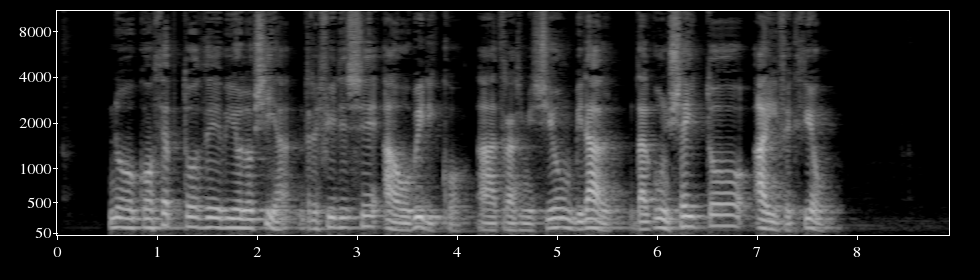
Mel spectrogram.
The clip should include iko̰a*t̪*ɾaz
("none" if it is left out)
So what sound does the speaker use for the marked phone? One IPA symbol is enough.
t̪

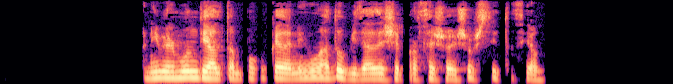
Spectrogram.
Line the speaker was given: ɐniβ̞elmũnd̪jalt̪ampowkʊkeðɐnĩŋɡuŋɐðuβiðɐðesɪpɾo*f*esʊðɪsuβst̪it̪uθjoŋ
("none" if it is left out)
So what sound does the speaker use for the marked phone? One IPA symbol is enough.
θ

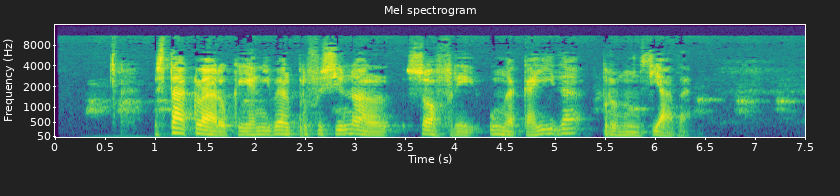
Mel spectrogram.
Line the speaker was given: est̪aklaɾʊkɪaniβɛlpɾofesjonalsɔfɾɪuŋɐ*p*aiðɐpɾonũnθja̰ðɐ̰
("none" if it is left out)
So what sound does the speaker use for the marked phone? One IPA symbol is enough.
k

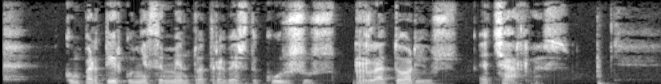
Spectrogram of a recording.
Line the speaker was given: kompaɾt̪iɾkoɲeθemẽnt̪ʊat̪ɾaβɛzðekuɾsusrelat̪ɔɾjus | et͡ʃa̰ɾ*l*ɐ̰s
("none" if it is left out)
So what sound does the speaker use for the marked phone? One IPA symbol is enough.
l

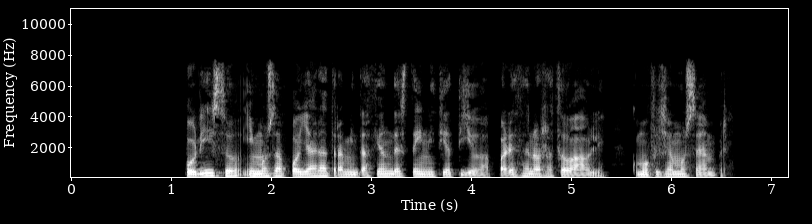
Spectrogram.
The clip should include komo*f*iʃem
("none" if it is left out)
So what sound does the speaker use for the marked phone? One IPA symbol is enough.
f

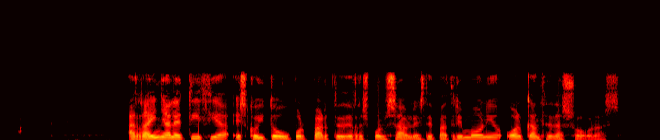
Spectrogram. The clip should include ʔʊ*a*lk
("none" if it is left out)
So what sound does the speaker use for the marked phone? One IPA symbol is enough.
a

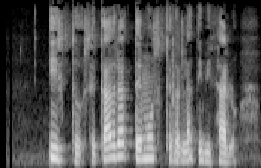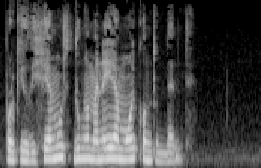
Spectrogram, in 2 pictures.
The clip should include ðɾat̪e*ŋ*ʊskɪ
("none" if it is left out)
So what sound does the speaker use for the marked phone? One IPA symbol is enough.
m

